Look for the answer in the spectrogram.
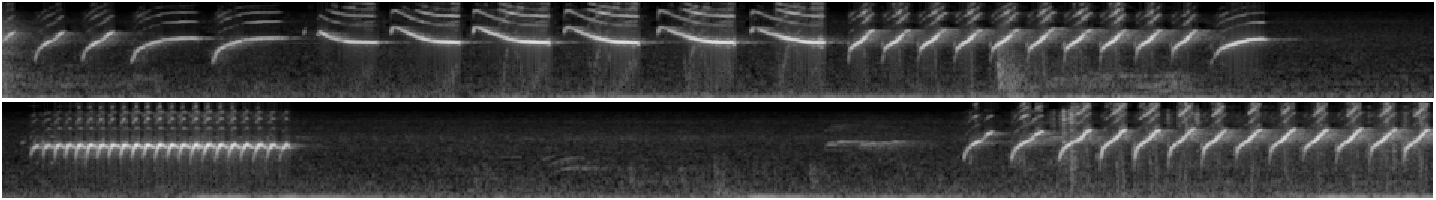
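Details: Canary song played as a tutor recording for young canaries learning to sing: rapid trains of high downslurred whistles, a loud steady buzzy trill, a short pause, then quick repeated upswept notes resume.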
